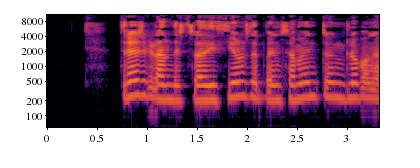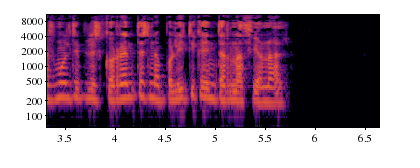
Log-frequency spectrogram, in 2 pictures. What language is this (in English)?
Galician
